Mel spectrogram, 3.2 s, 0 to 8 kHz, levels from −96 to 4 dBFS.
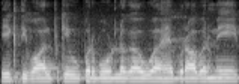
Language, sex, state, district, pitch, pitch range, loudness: Hindi, male, Uttar Pradesh, Shamli, 120 Hz, 115-120 Hz, -13 LUFS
